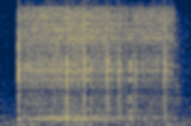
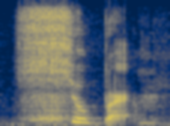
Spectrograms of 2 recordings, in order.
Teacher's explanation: Now, a lateral lisp is the tongue is behind the teeth, the jaw is up, but the problem is the air is escaping on the sides instead of the tip of the tongue.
